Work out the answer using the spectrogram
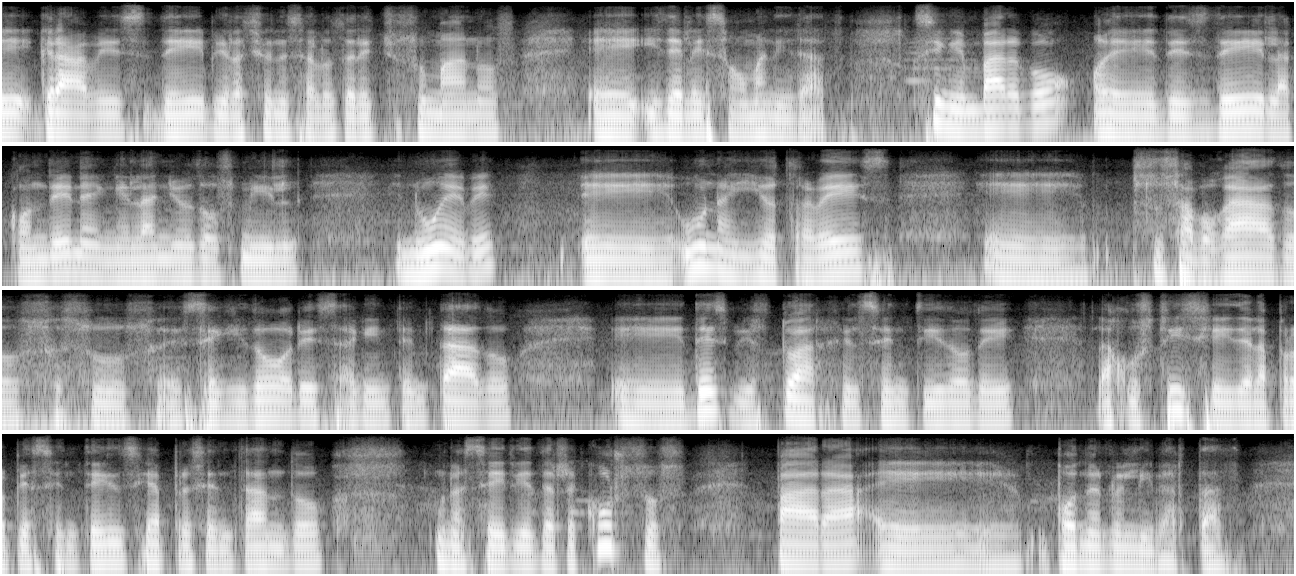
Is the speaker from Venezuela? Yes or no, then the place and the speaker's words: no; Peru; como peruanos y peruanas estamos indefensos frente a las instituciones del Estado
